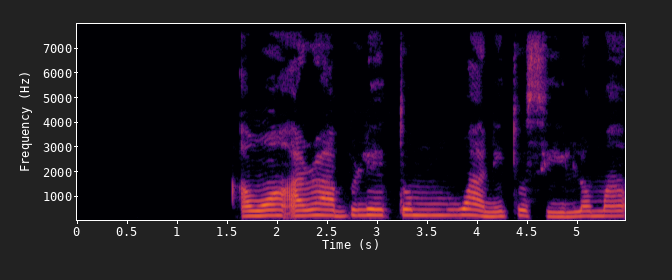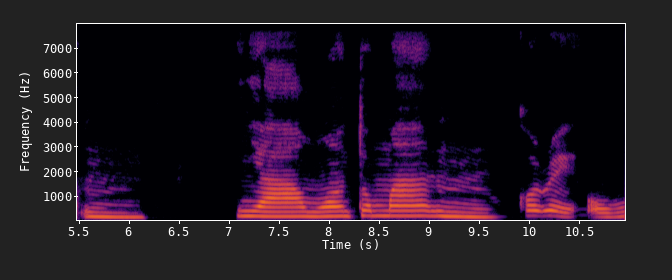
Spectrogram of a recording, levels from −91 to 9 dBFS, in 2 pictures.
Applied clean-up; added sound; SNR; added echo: none; none; none; none.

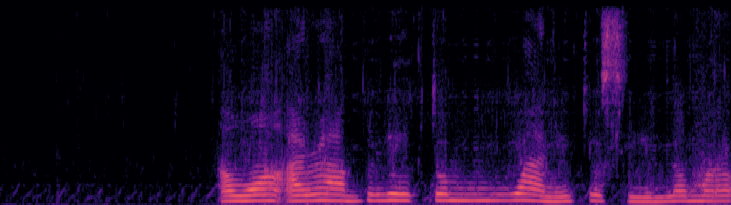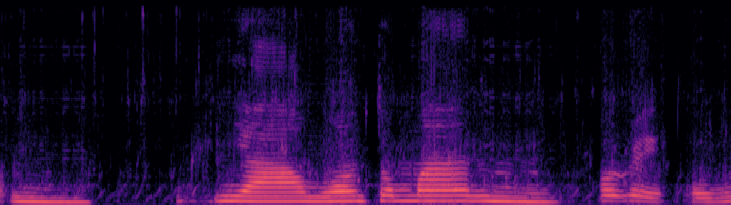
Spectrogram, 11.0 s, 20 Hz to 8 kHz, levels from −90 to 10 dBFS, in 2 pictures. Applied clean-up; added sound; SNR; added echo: neural separator model SepFormer DNS4.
